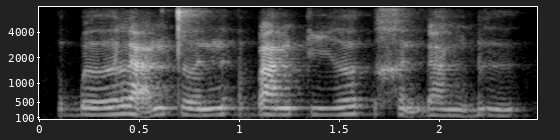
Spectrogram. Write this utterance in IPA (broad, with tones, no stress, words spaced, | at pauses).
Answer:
ɓəː˨˦ la̰˧˥ŋt̪ə˨˦n | ɓa˧ŋki˨˦ə̯ | xə̰˧˨nɗa̤˨˩ŋɓɨ˧˩˨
